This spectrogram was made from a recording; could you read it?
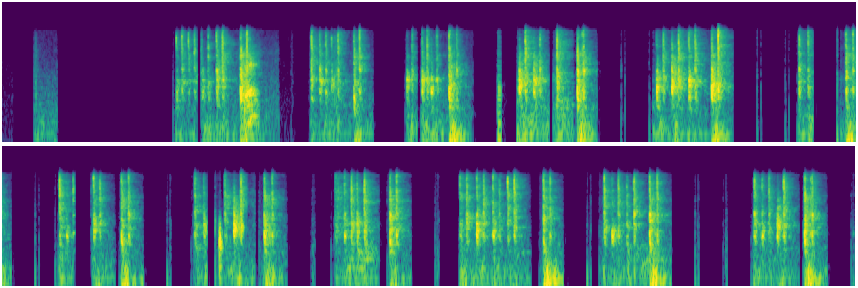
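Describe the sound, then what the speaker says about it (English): Someone types furiously on a computer keyboard in repeated quick bursts of clattering keys separated by short pauses, fairly quiet and with no voices. "So somebody's typing away furiously."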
